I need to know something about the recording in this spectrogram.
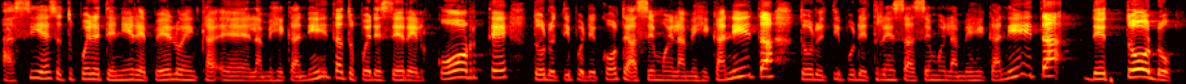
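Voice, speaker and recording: A woman in her forties who grew up in Cuba, speaking, is a salon owner chatting as a guest on a studio talk show. She holds a handheld mic and often bursts into animated emphasis. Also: fairly low pitch, moderate pace, hardly any pauses. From Congo, raised in Cuba. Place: TV studio set.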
